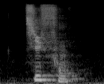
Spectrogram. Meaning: tropical cyclone, typhoon (hurricane in the Pacific)
- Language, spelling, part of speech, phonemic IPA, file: French, typhon, noun, /ti.fɔ̃/, LL-Q150 (fra)-typhon.wav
